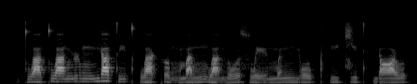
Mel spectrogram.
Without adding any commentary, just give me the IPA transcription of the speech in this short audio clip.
t̪ w ä˧˥ t̪ w a˥ n ɻ ʊ˥ ŋ m j ä˥˧ t̪ i˥˩ t̪ʰ w ä˧˥ k ɤ̰˨˩ ŋ m a˧˥ n n̪ w a̰˨˩ n o˥ ʊ̯ s w ḛ˨˩ ɪ̯ m ə˥ n n̪ j o˥ ʊ̯ pʰ i˥ t͡ɕ i˥˩ t̪ʰ j ɑ˥ ʊ̯

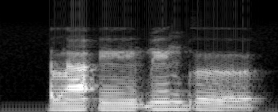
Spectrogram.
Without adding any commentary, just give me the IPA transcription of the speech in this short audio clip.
l ã ʔ ẽː ɓ ẽ ɡ͡b ɵː

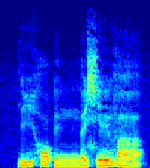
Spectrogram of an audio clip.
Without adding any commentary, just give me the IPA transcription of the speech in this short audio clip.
ɾ i h ɔ ʔ ɪ nː ɛ ɕ ẽ v a

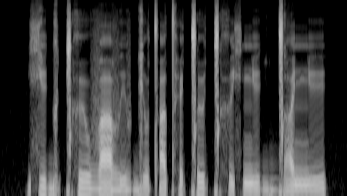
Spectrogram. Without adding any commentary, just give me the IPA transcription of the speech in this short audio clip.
ç i ɡ ʉ ǀʰ ɨ u̯ v a v i v ɡ i u̯ tʼ a tʰ e ǀ ɨ ǀʰ ɨ ç ɲ i ɡ ɡ͡ǀ a ɲ i

